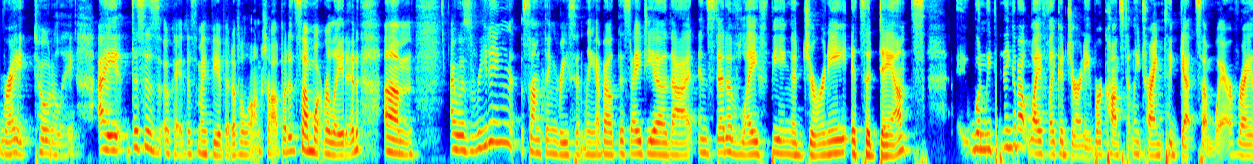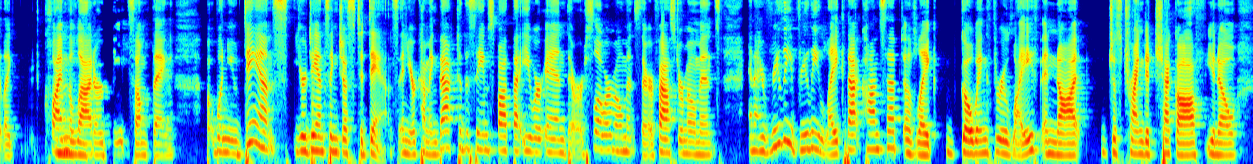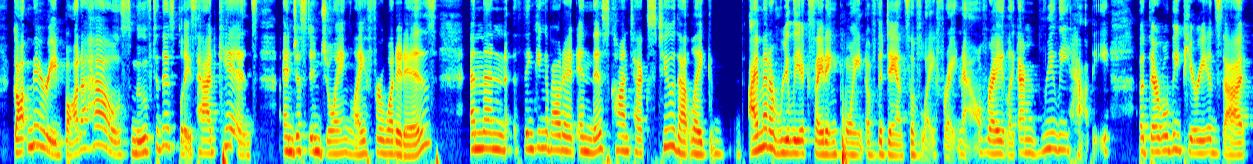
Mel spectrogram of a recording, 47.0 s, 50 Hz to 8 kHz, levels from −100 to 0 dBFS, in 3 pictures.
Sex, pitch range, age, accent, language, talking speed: female, 175-230 Hz, 20-39, American, English, 210 wpm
